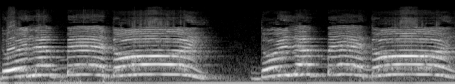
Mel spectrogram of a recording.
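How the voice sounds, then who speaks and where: A loud put-on character voice, extremely high in pitch. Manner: loud drawn-out hawker's call.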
